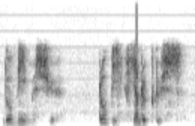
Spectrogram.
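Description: A woman voicing a small male house-elf with a high, squeaky, humble voice, servile and tearful, in an audiobook reading. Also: animated, unhurried, breathy edge, highs cut off. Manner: humble, overexcited, sobbing outbursts. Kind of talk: audiobook character voice.

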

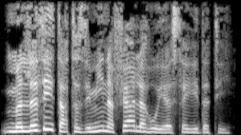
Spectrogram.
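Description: Casting: woman playing a doubtful male inspector, dry, higher pitch, close sound. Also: quick pace, no echo, lightly acted. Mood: wary. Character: weary male police inspector, skeptical.

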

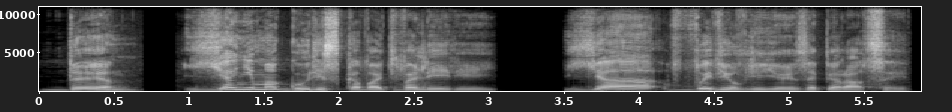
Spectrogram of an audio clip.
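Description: Woman voicing a slow, terse, jealous young man; gruff short replies. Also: extremely low pitch, big pitch swings, mellow, voice pushed down, exaggerated voice. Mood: earnest.

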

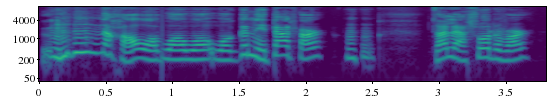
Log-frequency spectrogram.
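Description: A woman voicing a shrewd, teasing old Qing emperor who speaks in mock-stern, drawn-out commands. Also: on the high side, no room sound, clean studio sound, pitched above the performer's own voice, lightly acted.

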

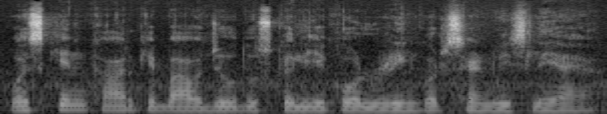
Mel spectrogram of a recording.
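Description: A man reading a novel aloud as a steady, even audiobook narrator. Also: mid-range voice, slight background noise.

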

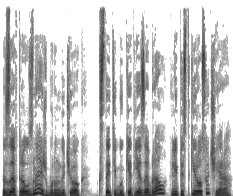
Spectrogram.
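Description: Brief: woman reads playful young groom, calm and teasing, mellow dry sound. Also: medium pitch, moderate pace, no room sound, natural voice. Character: cheerful teasing young male fiancé. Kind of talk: audiobook character reading.

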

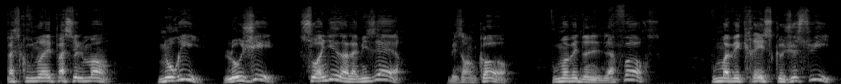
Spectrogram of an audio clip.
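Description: A man voicing a sad, weary young exiled sculptor who speaks softly and plaintively. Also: fairly high pitch, big pitch swings, moderate pace, vocal fry, full character voice. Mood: melancholy. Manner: melancholy, soft, plaintive.

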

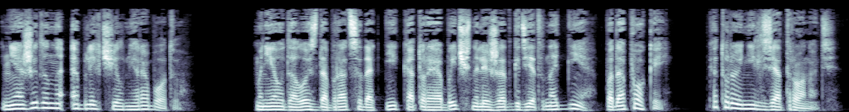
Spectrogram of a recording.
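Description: A man's voice: medium pitch, animated, normal speed, dark tone, dry recording, studio quality, lightly acted. A man voicing a sly, sensual young sorceress in an audiobook reading, teasing, coaxing and self-assured.

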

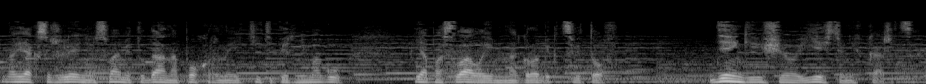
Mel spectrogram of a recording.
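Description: A man's voice: fairly even intonation, moderate pace, lightly acted. Man voicing Katya, a proud anguished young woman. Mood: cold, curt. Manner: high, strained pleading. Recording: dull lo-fi audiobook with faint music.

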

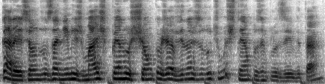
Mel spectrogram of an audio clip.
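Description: A man with a Brazilian Portuguese accent co-hosting a podcast, animated and jokey, swearing freely as he talks. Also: high-pitched, normal speed, faint music behind. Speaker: podcast co-host. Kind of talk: casual chat.

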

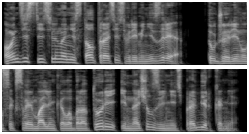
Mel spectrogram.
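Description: A man's voice: lowish voice, expressive, fairly quick, a little mellow, no room sound. A male audiobook narrator telling a fantasy tale in the first person with a wry touch. His mid-range voice moves animatedly, recorded close and dry in a studio.

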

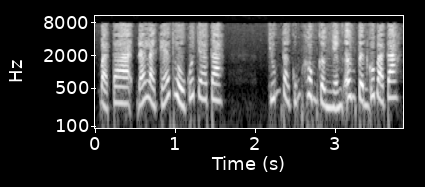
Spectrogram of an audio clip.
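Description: A woman's voice: high-pitched, animated, fairly quick, darkish tone, dry recording, voice pushed up. A woman voicing a clever, willful young heroine who speaks in a pleading yet commanding way. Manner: pleading and imperious. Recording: muffled lo-fi recording.

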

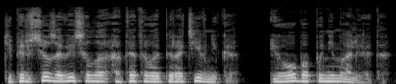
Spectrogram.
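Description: A man reading a crime novel as an audiobook in steady scripted narration. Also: medium pitch, fast, slightly rough.

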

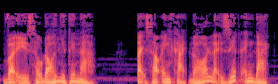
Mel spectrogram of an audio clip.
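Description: A man voicing a caring young woman who is gentle and determined, speaking in a soothing way. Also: mid-range voice, brisk, slightly rough, no room sound, faint music behind, natural voice. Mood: curious.

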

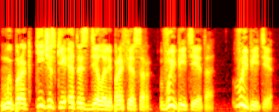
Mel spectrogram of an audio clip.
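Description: A man's voice: fairly high pitch, big pitch swings, moderate pace, fairly bright tone, husky, no echo, highs cut off, exaggerated voice. A man voicing a desperate teenage boy wizard urging an old man to drink, in an audiobook reading. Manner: urgent desperate coaxing.

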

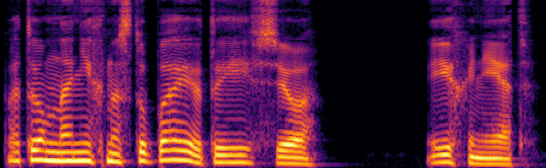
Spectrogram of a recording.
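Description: A man's voice: animated, takes it slowly, a little mellow, clear, resonant tone, no room sound, clean studio sound. A man voicing an erratic, stoned young woman in an audiobook, rambling and repeating herself. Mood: dreamy. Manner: shrill outbursts, rambling repetition. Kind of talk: audiobook character voice.

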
